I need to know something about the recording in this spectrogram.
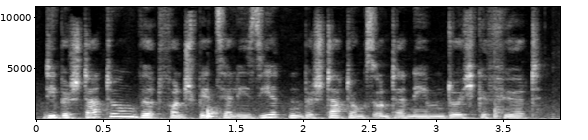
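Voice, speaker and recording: A woman's voice: fairly low pitch, brisk, natural voice. A woman voicing a neutral, polite AI assistant in an audio drama, reading out information formally and precisely. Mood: neutral, informative. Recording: clear background ambience noise.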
